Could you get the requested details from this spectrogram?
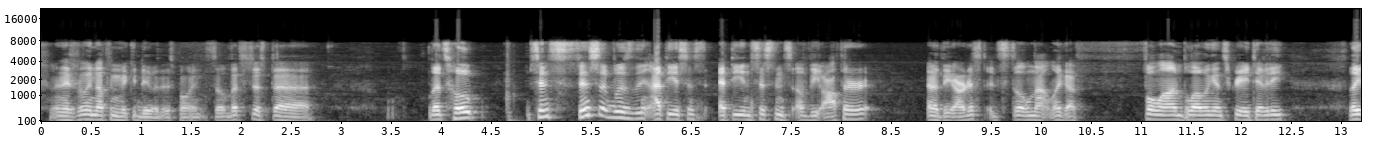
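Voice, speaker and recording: Profane rambling man with a bright voice. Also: mid-range voice. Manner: profane, rambling, with many fillers. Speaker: vlogger. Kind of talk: ranting commentary vlog. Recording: dull lo-fi recording.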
